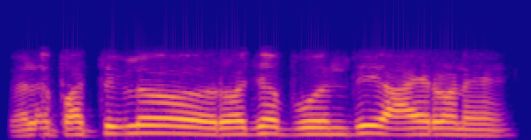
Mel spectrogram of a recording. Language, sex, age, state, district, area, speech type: Tamil, male, 18-30, Tamil Nadu, Thoothukudi, rural, conversation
